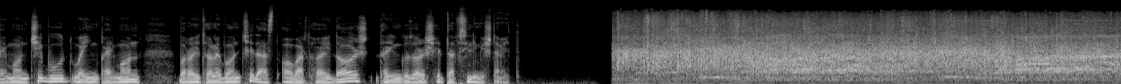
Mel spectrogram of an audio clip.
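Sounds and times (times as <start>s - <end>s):
speech: 0.0s - 5.3s
applause in a hotel hall after a peace treaty signing: 6.1s - 11.2s.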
